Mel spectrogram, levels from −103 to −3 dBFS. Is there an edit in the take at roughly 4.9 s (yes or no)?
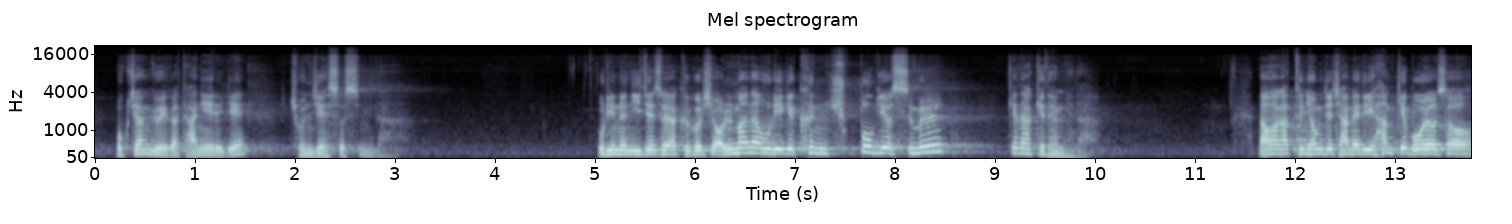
yes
